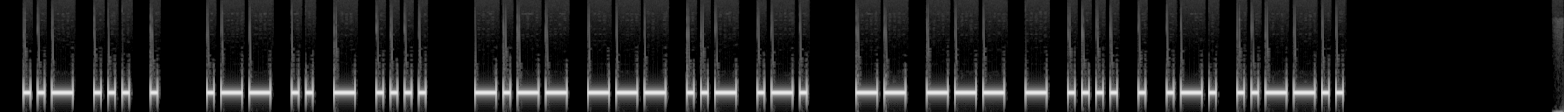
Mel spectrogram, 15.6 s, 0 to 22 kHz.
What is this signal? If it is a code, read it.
Morse code, heard as a keyed tone, about 17 wpm, 700 Hz. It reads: USE WITH YOUR MOTHER?
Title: Sentences from Top 1000 Words - Review Part 3 - 17wpm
